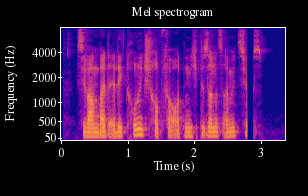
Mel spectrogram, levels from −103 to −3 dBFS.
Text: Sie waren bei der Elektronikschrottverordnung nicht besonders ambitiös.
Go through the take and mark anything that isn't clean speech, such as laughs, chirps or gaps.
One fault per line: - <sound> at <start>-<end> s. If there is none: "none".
- dropout at 2.8-2.9 s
